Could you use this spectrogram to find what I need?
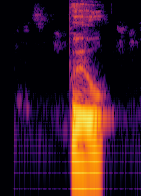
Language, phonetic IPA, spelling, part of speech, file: Russian, [pɨɫ], пыл, noun, Ru-пыл.ogg
- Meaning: 1. heat 2. ardour, zeal, blaze (great warmth of feeling; fervor; passion)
